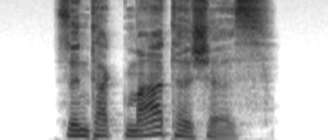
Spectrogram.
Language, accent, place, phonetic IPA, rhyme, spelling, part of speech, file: German, Germany, Berlin, [zʏntaˈɡmaːtɪʃəs], -aːtɪʃəs, syntagmatisches, adjective, De-syntagmatisches.ogg
- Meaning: strong/mixed nominative/accusative neuter singular of syntagmatisch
